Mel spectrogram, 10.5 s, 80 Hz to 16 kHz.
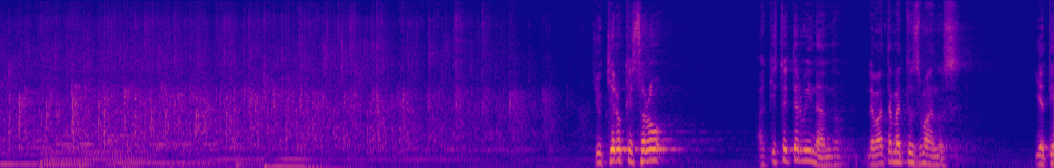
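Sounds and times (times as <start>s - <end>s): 
sustained applause from a large audience: 0.0s - 5.9s
speech: 6.0s - 6.8s, 7.6s - 9.8s, 10.4s - 10.5s.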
